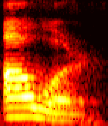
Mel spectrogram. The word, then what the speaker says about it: hour: An hour. Huruf awal kata hour adalah H. Dia huruf konsonan, tetapi pengucapannya dia mengucapkannya dengan suara vokal, maka dia menggunakan an hour ago, an hour.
